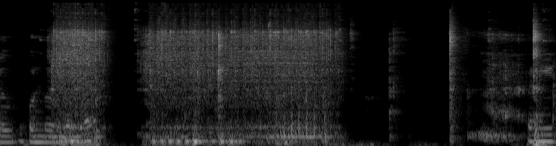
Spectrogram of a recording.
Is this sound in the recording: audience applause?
no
